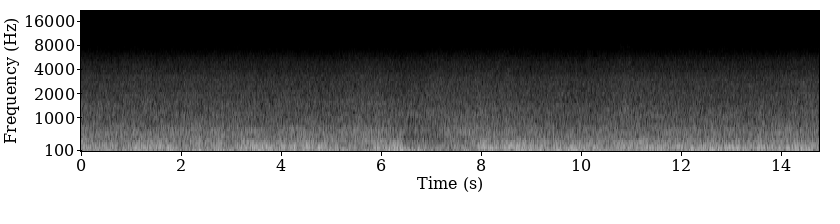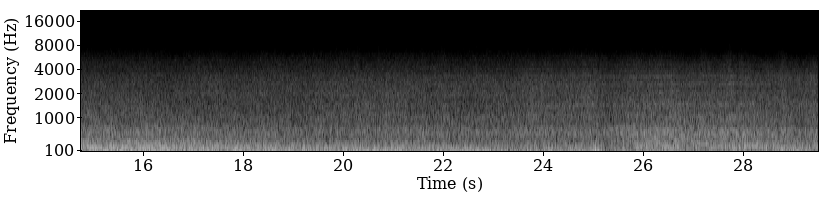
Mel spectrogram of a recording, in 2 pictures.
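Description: Steady low rumble of a freight train moving slowly through the station yard, mixed with wind noise on the microphone.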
